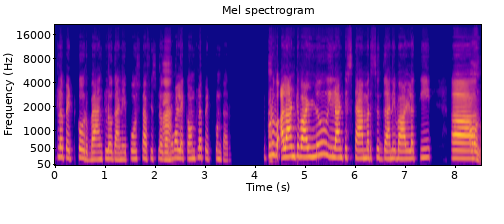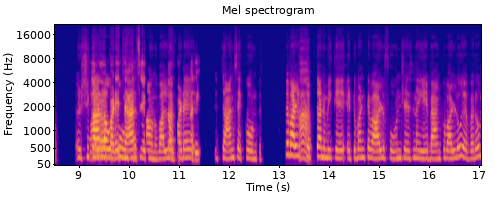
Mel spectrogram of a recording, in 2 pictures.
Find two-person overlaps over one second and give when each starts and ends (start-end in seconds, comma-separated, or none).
9.2-11.2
